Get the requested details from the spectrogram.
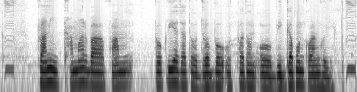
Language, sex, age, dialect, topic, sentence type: Bengali, male, 18-24, Rajbangshi, agriculture, statement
